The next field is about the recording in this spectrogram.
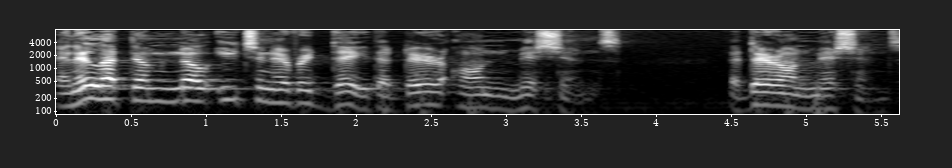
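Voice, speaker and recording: Amid audible room echo, a somewhat breathy voice in a Southern US accent moves at a fairly slow pace with lively intonation. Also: man. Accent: Southern US (Georgia). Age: 60s. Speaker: state missionary. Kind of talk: sermon. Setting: church. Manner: halting, repetitive.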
